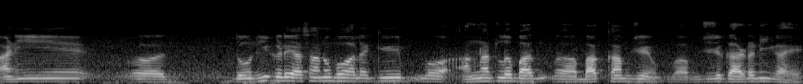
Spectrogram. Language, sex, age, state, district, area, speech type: Marathi, male, 45-60, Maharashtra, Nanded, rural, spontaneous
